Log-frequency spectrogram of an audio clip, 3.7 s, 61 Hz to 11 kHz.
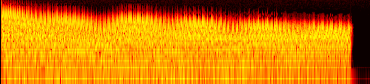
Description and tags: FM Ambient Noise2
Volca FM ambient sound 2
ambient, FM, fx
